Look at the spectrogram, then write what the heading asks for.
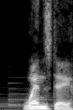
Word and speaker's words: Wednesday: Wednesday hides a silent D in the middle.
